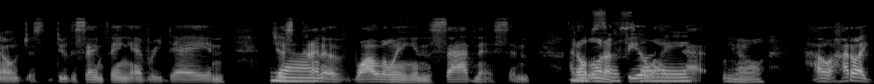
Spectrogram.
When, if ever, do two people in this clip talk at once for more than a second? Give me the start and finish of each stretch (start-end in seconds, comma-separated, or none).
5.7-6.9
